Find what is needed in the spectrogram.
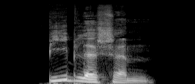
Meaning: strong dative masculine/neuter singular of biblisch
- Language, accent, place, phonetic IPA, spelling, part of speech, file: German, Germany, Berlin, [ˈbiːblɪʃm̩], biblischem, adjective, De-biblischem.ogg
